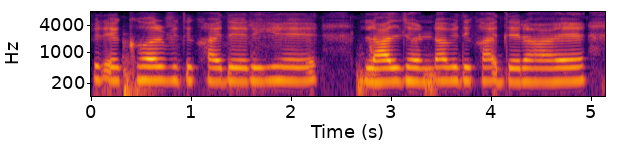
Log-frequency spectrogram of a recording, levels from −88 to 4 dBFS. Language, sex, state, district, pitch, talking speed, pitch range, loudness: Hindi, female, Jharkhand, Palamu, 225 Hz, 165 wpm, 220-230 Hz, -18 LUFS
